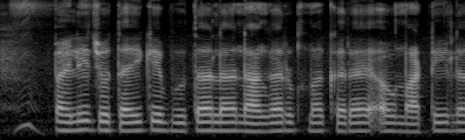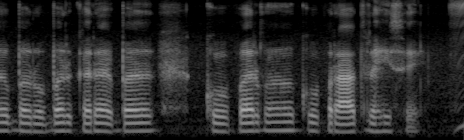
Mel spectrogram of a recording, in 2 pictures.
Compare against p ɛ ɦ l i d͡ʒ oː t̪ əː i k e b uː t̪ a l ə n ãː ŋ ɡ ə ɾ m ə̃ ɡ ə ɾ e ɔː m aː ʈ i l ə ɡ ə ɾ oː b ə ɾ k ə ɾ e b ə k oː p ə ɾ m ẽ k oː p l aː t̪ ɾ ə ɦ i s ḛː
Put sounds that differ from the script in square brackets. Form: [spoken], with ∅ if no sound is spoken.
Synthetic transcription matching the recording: p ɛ ɦ l i d͡ʒ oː t̪ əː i k e b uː t̪ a l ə n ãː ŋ ɡ ə ɾ m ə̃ [k] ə ɾ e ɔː m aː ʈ i l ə [b] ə ɾ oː b ə ɾ k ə ɾ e b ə k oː p ə ɾ m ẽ k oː p [ɾ] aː t̪ ɾ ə ɦ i s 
